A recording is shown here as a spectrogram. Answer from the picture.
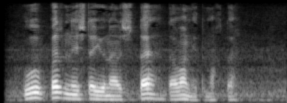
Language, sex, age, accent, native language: Uzbek, male, 18-24, Farg'ona, Uzbek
